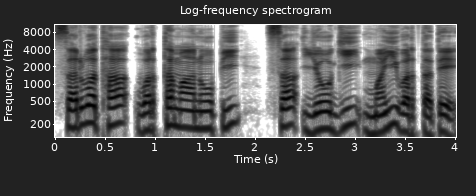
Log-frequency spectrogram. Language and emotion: Kannada, neutral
